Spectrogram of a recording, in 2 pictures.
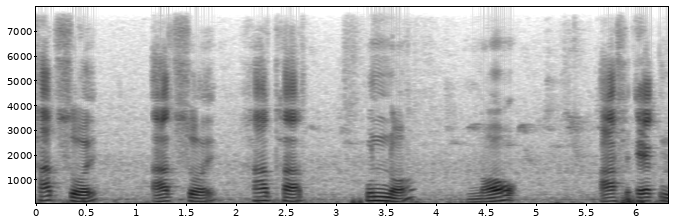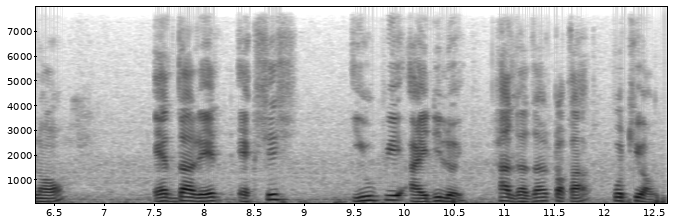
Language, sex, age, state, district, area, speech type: Assamese, male, 60+, Assam, Darrang, rural, read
